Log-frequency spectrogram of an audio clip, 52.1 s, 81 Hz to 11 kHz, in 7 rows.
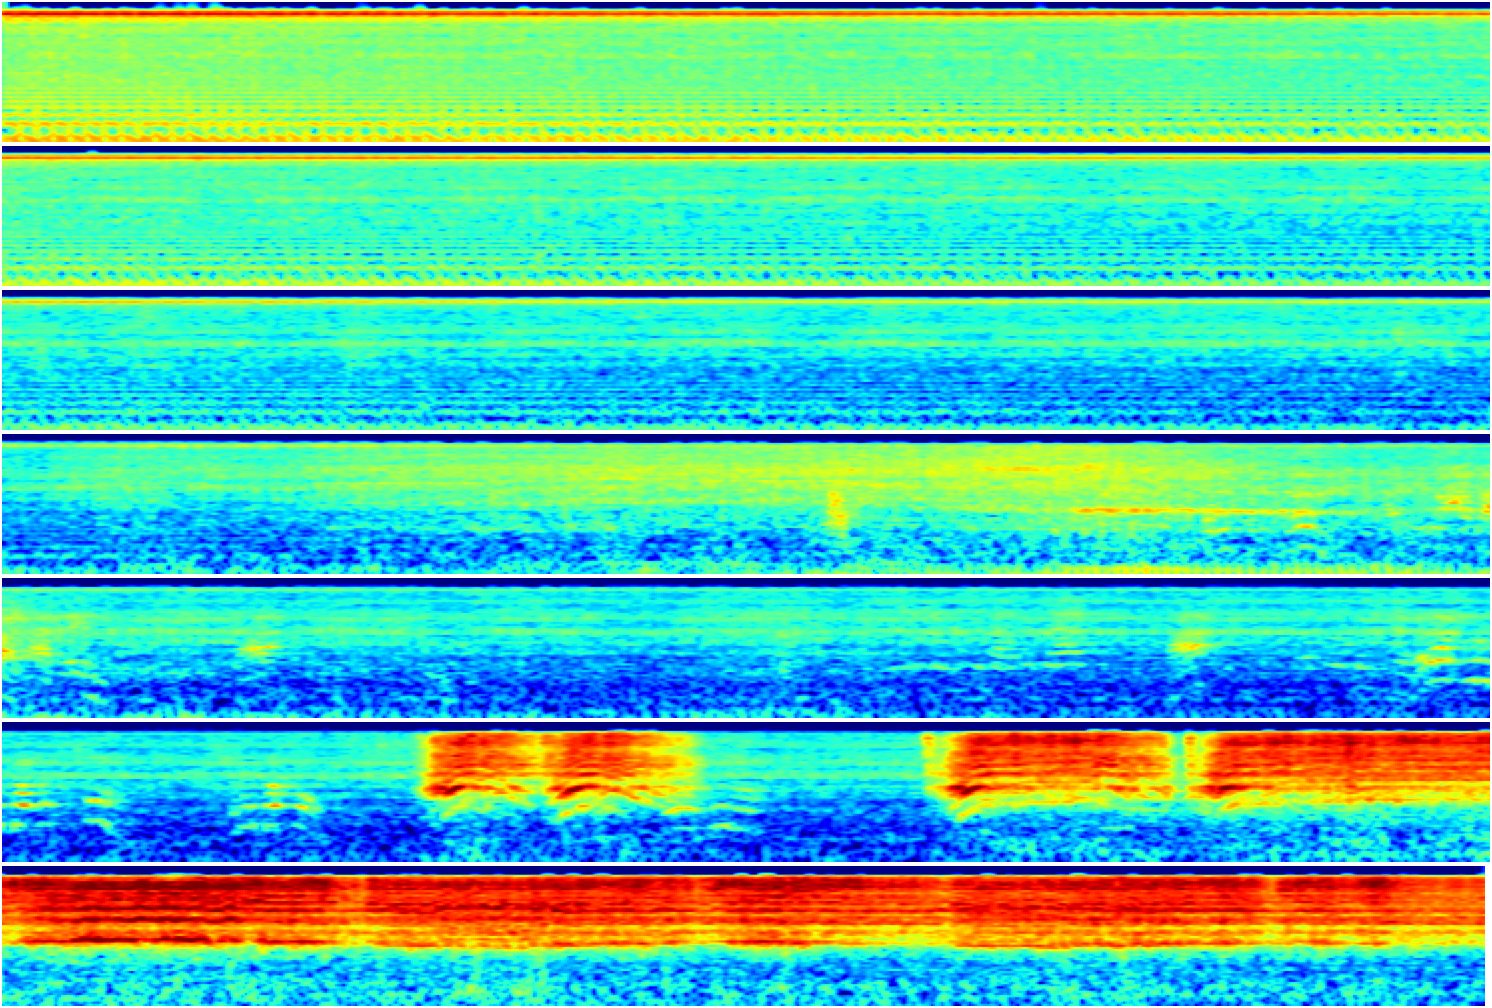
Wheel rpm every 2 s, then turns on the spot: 10, 0, 0, 0, 0, 0, 0, 0, 0, 0, 0, 0, 0, 0, 0, 0, 0, 0, 0, 30, 50, 150, 200, 200, 200, 200.
none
